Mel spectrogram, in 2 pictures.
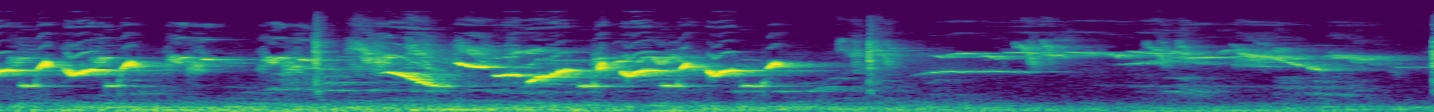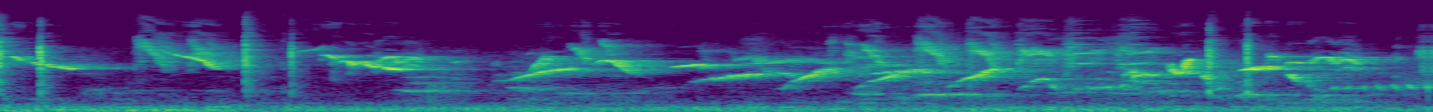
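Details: White-rumped shama, described as a fighter, singing a rich, varied stream of whistled and warbled phrases that sweep up and down, with quick twittering runs, several sharp clicks and a steady low hum underneath.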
